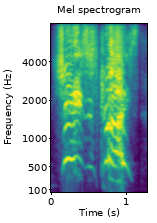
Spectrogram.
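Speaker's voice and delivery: loud high shout of shock, drawn out; stretched-out loud gasp of a curse; shocked yell. Retold or imitated. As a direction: yell it like you can't believe your eyes. Sees neighbor through window.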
